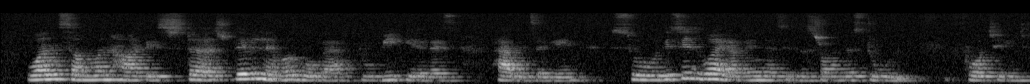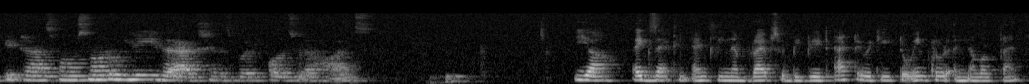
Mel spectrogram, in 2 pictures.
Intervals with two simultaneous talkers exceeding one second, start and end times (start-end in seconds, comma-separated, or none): none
